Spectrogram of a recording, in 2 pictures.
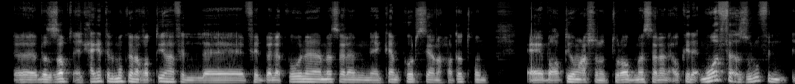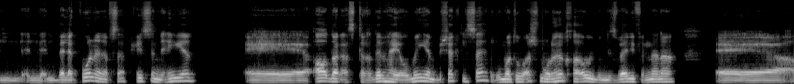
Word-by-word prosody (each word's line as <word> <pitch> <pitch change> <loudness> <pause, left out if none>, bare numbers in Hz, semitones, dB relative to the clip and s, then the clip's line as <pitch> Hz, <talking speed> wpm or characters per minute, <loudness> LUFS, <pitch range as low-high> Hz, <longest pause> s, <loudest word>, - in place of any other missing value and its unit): آآ، 110 0 +1
بالضبط، 115 +4 +3
الحاجات 140 +3 -2
اللي 130 - +2
ممكن 140 -1 +2
أغطيها 120 +4 0
في 115 - -5
ال 100 -1 +1
في - - -8
البلكونة 120 +4 +1
مثلًا 110 -4 0
كام 110 +3 -3
كرسي 120 -1 -2
أنا 100 - -3
حاطِطهم، 110 0 -5 0.4
آآ 100 0 +3
باغطيهم 100 +4 +2
عشان 110 -1 -2
التراب 105 +2 +1
مثلًا 110 -2 -1
أو - - -5
كده، - - -2
موفّق - - +3
ظروف 130 +9 -3
ال 115 -4 -2
ال 95 -1 -7
ال 100 0 -5
البلكونة 105 - 0
نفسها 115 -1 -3
بحيث 145 0 -5
إن 125 -4 +1
هي 155 +6 0 0.5
آآ، 95 -1 +1
أقدر 140 -5 +3
أستخدمها 130 +5 0
يوميّا 135 +8 +2
بشكل 155 -4 -3
سهل، 180 +5 -2
وما 120 +1 +3
تبقاش 130 +3 -2
مرهقة 135 +2 +1
أوي 135 +1 +4
بالنسبة 105 +2 +2
لي 130 0 +2
في 115 - -8
إن 110 +3 +1
أنا 125 0 0 0.4
آآ، 95 -1 +2
115 Hz, 180 wpm, -22 LUFS, 100-130 Hz, 0.5 s, أوي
